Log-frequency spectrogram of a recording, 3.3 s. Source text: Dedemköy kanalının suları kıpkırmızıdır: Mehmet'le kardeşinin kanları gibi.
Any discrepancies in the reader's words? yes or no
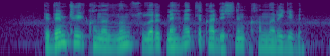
yes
